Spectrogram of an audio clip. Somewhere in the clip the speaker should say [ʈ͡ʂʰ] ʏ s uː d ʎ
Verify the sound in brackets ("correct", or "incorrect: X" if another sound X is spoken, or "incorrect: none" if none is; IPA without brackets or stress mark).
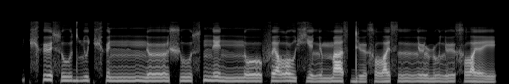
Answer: incorrect: t͡ɕʰ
